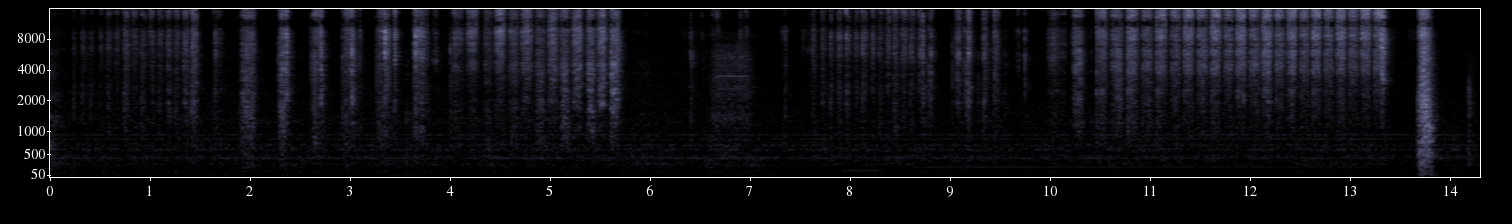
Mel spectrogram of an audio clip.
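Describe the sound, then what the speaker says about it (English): Sanding and filing along the back edge of a 3D printed part, heard as rapid rhythmic rasping strokes in close, quiet bursts, with a short pause midway and a sharp knock near the end. "you can easily file it down or sand it off. Clean up that back edge a little bit."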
